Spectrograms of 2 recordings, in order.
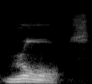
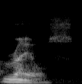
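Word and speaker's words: râles: chord this as well RAL es this is pronounced rules not rails okay and these are again non-musical seen on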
